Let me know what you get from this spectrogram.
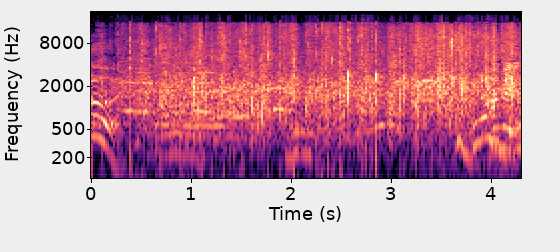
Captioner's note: audience applauding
